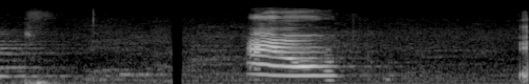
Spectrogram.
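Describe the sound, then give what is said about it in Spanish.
A single high, cat-like meow rings out clearly for about half a second, loud, against a faint hum of background noise: a lion cub's roar coming out as a meow. “Y cuando saca el rugido, le sale un miau.”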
